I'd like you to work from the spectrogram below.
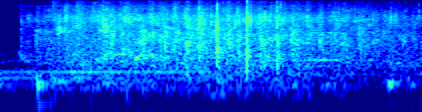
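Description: A church congregation applauds together in a steady, fairly distant wash of clapping that holds evenly throughout, with scattered murmurs underneath.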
